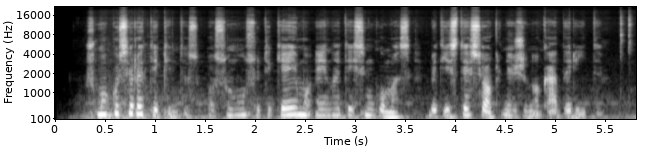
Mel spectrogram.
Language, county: Lithuanian, Vilnius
